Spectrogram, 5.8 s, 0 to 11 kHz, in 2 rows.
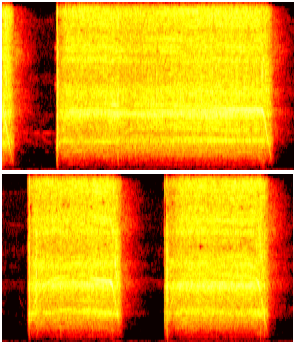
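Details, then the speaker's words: Yamaha Grizzly 550 ATV starter, jammed inside (it had to be hit to free it), tested with booster cables: three bursts of harsh, gritty electric whine as it drags and binds. The starter is bad and was replaced with a new one. "ith starters, you can tell if they in a bind in there, what it is, they get rusted in there and stuff. And I can tell with that racket it's making."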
